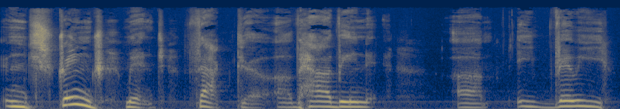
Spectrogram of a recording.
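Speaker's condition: Mild cerebral palsy; voice reveals disorder

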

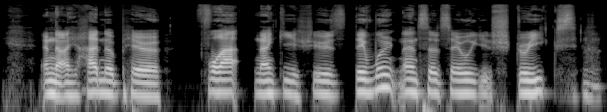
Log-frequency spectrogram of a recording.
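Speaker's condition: Cerebral palsy; congenital

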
